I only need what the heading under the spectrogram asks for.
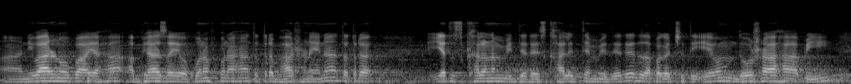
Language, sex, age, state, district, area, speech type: Sanskrit, male, 18-30, Karnataka, Uttara Kannada, rural, spontaneous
